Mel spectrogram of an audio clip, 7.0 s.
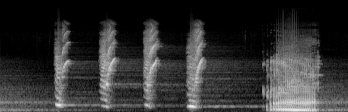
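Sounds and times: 
humpback whale song off Madagascar: 0:01.1 - 0:06.4.

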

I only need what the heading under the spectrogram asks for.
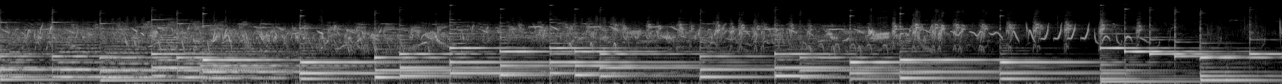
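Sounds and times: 
bird chirps and twitters: 0:00.0 - 0:12.8.

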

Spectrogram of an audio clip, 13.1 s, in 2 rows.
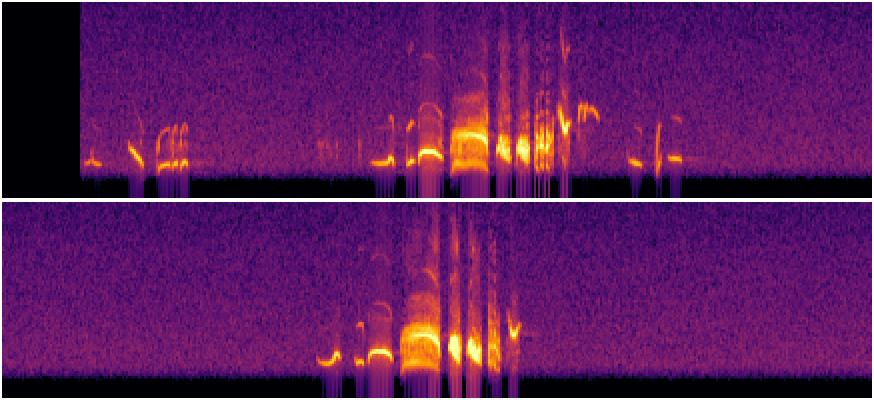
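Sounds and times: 
common rock thrush singing: 0:00.6 - 0:01.6, 0:02.3 - 0:05.2, 0:08.8 - 0:10.6.

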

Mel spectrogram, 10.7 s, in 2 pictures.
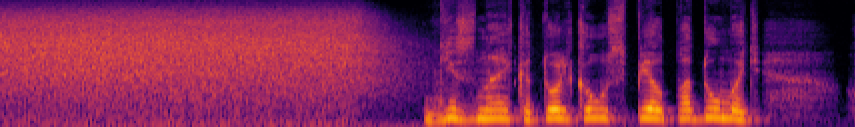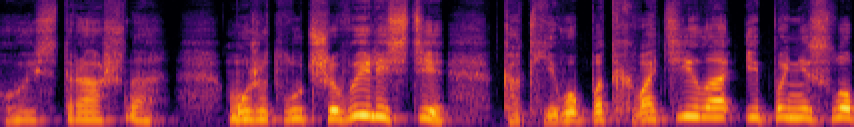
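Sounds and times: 
air hissing out of an inflated balloon through an opened valve and hose: 0:00.0 - 0:02.6
speech: 0:02.6 - 0:10.6.

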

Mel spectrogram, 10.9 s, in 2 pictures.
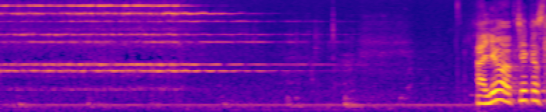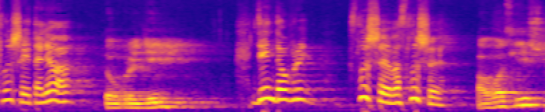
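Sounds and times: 
telephone ringing calling a pharmacy: 0:00.0 - 0:03.6
speech: 0:04.8 - 0:07.4, 0:08.0 - 0:10.9.

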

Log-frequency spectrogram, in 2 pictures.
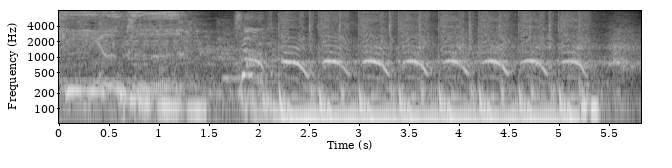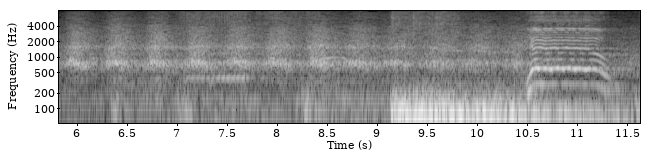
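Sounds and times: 
pounding electronic dance music with swooping synth riff: 0:00.0 - 0:11.4
festival crowd screaming and cheering: 0:00.0 - 0:11.6.

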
